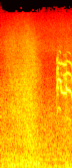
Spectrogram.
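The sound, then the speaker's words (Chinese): A loud rushing wash of ocean waves surges and then fades, followed by a brief, shrill, warbling bird-like cry over the steady roar. No one speaks. “有一只小猫咪又被海浪卷走了啦！”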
